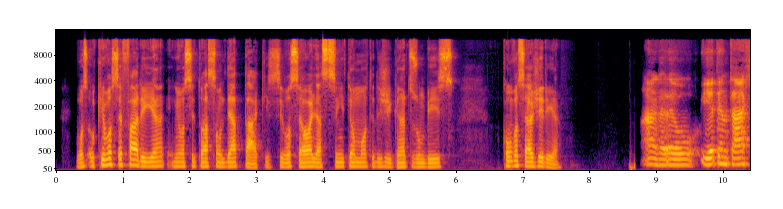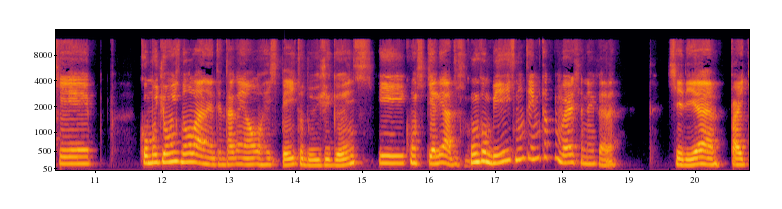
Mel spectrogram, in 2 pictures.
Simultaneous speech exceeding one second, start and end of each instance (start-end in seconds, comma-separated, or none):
none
